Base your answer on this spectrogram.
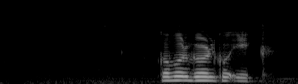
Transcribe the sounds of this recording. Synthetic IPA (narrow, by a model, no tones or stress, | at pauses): kʌbʌrɡʌrlkoek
